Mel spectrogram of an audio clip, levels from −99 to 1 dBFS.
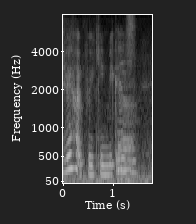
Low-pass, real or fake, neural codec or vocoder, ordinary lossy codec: none; real; none; none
